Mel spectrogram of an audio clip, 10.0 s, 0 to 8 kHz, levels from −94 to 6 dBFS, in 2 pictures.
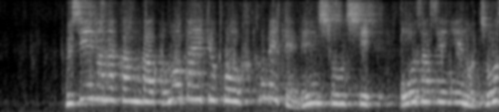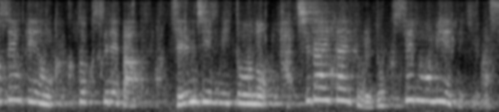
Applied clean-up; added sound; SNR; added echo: neural separator model SepFormer DNS4.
